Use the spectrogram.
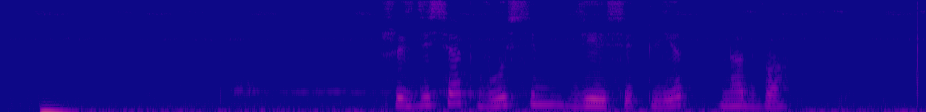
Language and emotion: Russian, neutral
